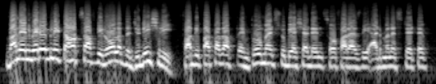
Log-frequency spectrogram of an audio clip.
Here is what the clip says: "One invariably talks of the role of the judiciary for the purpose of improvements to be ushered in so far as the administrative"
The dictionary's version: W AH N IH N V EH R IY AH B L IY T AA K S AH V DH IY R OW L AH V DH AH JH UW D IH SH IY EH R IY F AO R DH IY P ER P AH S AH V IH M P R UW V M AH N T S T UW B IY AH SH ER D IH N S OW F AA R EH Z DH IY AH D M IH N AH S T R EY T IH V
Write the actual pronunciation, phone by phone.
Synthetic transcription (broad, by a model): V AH N IH N V EH R IY AH B L IY T AA K S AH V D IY R OW L AH V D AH JH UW D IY SH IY R IY F AO R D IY P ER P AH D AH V IH M P R UW V M AH N T S T UW B IY AH SH ER D IH N S OW F AA R EH Z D IY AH D M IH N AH S T R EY T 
